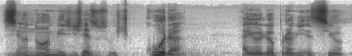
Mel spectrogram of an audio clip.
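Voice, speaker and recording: High-voiced Brazilian preacher in a hall. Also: male voice, normal speed. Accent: Brazilian Portuguese. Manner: animated, acts out dialogue in his stories. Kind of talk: sermon with storytelling. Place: church hall. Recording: long hall reverb.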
